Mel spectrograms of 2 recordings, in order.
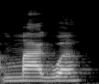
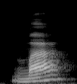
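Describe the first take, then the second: First: Said in the usual way. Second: "mágoa" broken in two, má, pause, goa; separado em sílabas. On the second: Shown as a demonstration. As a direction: say "mágoa" syllable by syllable, with a clear gap. ("mágoa" dividido em má e goa, com pausa) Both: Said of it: "separação silábica".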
